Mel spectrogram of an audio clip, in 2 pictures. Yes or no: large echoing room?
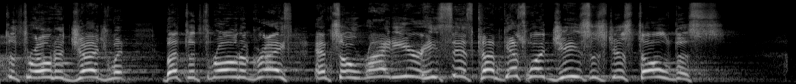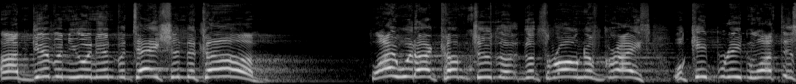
yes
